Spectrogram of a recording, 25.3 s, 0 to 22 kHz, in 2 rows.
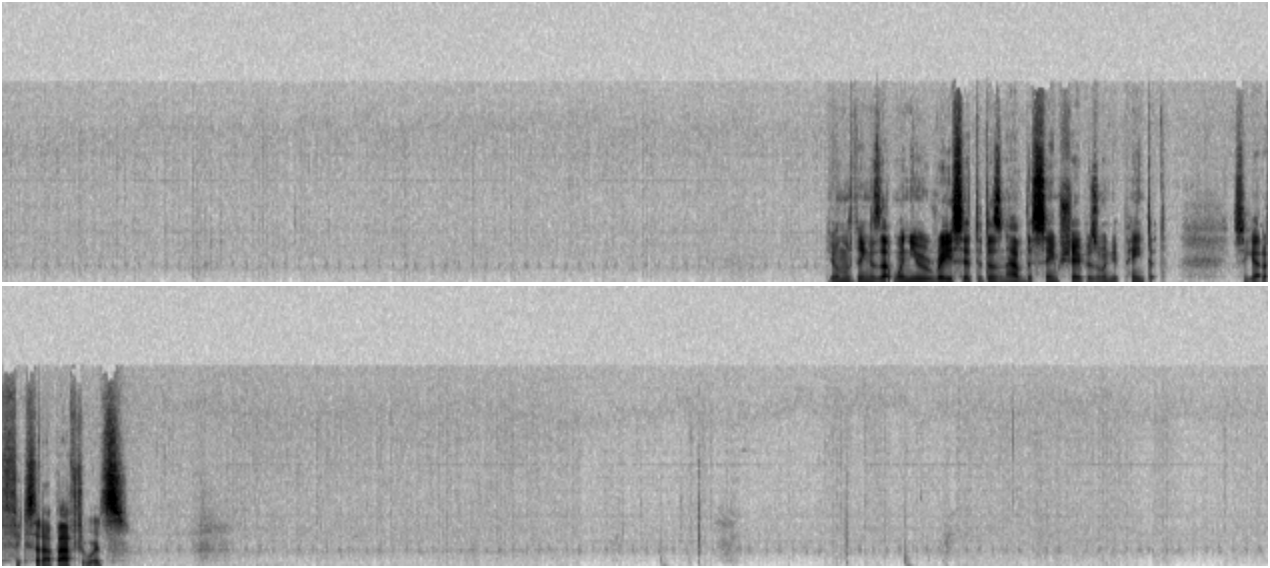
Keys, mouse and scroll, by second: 1.7 double click, 2.3 ctrl+z, 2.5 shift+click, 3.6 double click, 5.8 double click, 6.1 double click, 6.6 double click, 9.8 double click, 12.1 double click, 13.1 double click, 16.1-20.2 drag.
